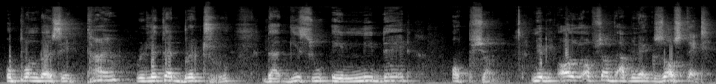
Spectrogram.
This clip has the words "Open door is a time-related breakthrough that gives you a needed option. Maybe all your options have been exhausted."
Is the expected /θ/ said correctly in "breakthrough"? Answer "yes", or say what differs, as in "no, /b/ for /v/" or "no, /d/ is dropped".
no, /t/ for /θ/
